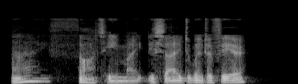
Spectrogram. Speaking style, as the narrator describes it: Aunt Paul said quietly

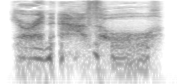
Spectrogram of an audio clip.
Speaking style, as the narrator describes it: I whispered in his ear

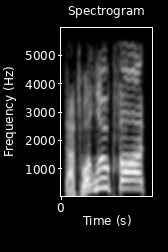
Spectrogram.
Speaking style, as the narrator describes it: Laertes shouted

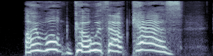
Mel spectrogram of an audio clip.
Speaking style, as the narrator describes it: she yelled

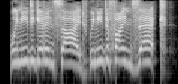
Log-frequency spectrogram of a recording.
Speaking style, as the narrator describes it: I said, shouting to Nick over the sound of shuffling feet

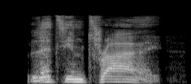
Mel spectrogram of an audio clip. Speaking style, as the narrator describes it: growled Einskaldir

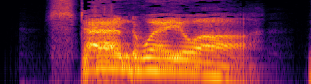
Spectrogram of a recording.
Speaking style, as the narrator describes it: the eye in the lead bellowed

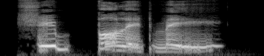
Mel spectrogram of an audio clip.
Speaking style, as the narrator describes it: Calcifer said in a piteous, muffled voice from under the sizzling pan

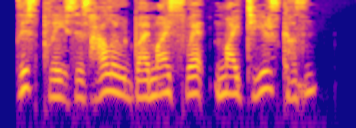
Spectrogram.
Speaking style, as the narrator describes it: he said softly

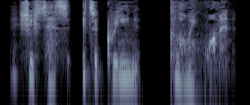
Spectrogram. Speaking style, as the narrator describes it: whispered

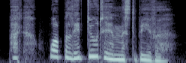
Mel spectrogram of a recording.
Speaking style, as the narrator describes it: gasped Lucy

